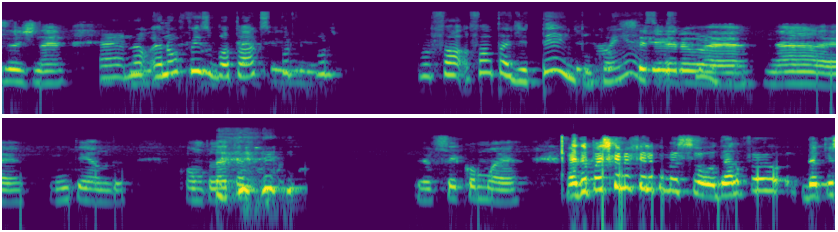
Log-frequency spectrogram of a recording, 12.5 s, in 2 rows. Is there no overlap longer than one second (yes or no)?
no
